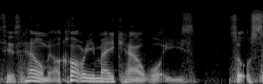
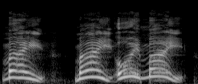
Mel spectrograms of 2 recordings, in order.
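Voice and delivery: high, louder shout of mate; 5 dB louder, much slower than usual. Retold or imitated. Husband yelling at the rider to stop, loud shout. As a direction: yell to make him stop. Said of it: "trying to shout".

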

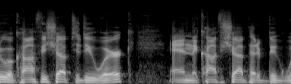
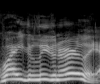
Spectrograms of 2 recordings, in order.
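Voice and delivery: concerned dad; 10 semitones higher, 4 dB louder than usual. Retold or imitated. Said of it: "He's like".

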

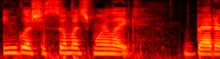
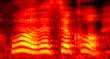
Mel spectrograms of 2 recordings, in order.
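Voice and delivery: excited; 4 semitones higher, 10 dB louder than usual. Retold or imitated. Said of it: "And I was like".

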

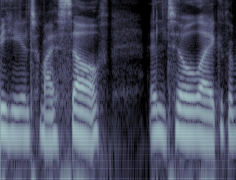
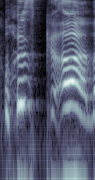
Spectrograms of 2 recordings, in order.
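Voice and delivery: baffled what; 10 semitones higher, 16 dB louder than usual. Retold or imitated. Baffled at the tapping exercise, loud incredulous cry. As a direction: stretch the words in confusion.

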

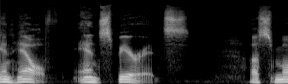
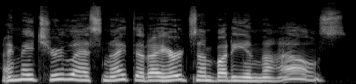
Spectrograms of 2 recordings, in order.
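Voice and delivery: higher, uneasy tone; Eunice higher and uneasy; nervous confession; 9 semitones higher than usual. A narrator's reading. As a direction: tell it as a frightened sister. Eunice confides her fear.

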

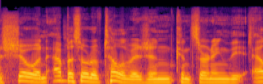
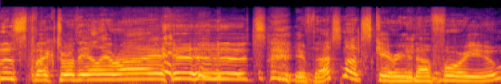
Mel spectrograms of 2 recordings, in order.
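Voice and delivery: high, slow, hammed-up spooky tease; spooky announcer; 8 semitones higher, 4 dB louder, slower than usual. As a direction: draw it out like a ghost story host. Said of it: "What a hard left turn I'm about to make".

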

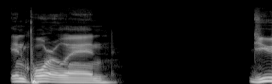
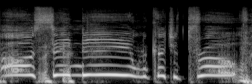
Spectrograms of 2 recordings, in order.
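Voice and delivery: very high, slow falsetto with a crying wail; sing-song menace in a shrill falsetto; creepy falsetto bride. Acted. Angry bride fake sweetness.

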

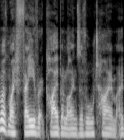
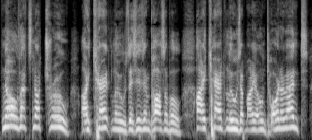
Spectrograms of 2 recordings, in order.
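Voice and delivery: panicked, raised and louder denial; mock frenzy; 7 semitones higher, 4 dB louder than usual. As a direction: freak out like a sore loser. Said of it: "he goes into a frenzy like".

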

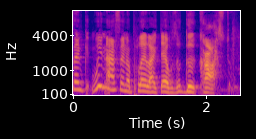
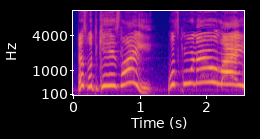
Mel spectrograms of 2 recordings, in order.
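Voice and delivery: incredulous rant; 13 semitones higher than usual. Real, not acted. Incredulous about costumes.

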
